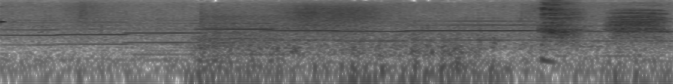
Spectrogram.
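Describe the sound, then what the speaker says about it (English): Low thunder rolls and swells through steady rain outside in a Dragon Quest XI S scene, a soft distant rumble building midway under faint ambient music, with no voices. "Would you look at it thundering away out there?"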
